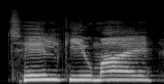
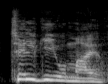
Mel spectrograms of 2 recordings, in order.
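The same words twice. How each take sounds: First: Very slow, high, held-out call; long-drawn pleading cry. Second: High, falling cry for forgiveness; pleading shout. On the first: Departing man begging forgiveness from afar, drawn-out high cry. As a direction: stretch each syllable as if drifting away. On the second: Departing man begging forgiveness, short high cry. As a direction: call it out high and quickly let it fall. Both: A narrator's reading. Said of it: "råbte han".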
